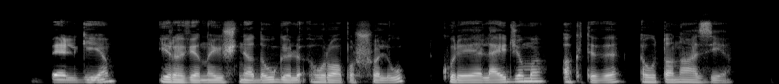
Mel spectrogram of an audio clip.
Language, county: Lithuanian, Vilnius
